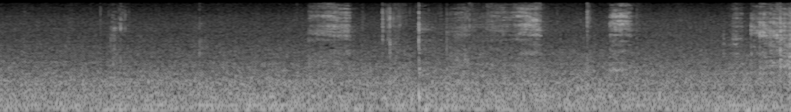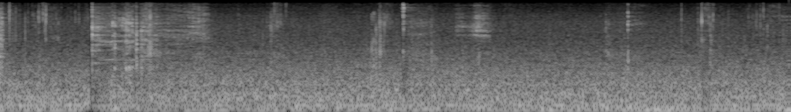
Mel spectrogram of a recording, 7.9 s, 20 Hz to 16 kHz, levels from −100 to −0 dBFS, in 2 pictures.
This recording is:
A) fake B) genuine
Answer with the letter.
A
